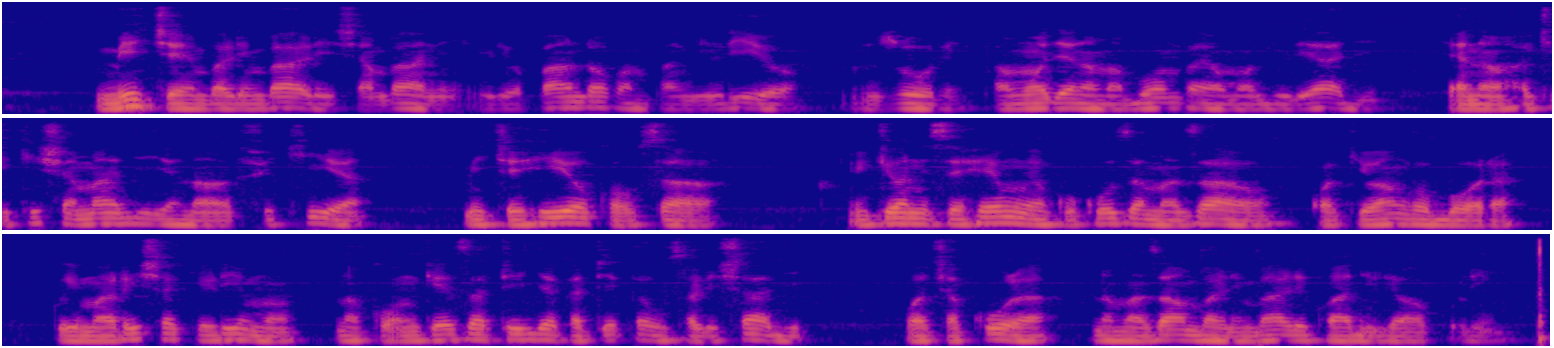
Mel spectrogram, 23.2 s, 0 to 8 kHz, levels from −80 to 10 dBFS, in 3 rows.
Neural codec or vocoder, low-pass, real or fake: none; 7.2 kHz; real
